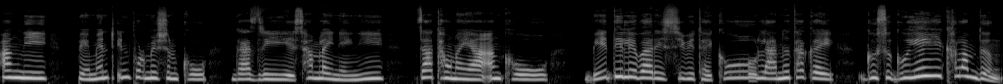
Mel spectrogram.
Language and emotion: Bodo, fearful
